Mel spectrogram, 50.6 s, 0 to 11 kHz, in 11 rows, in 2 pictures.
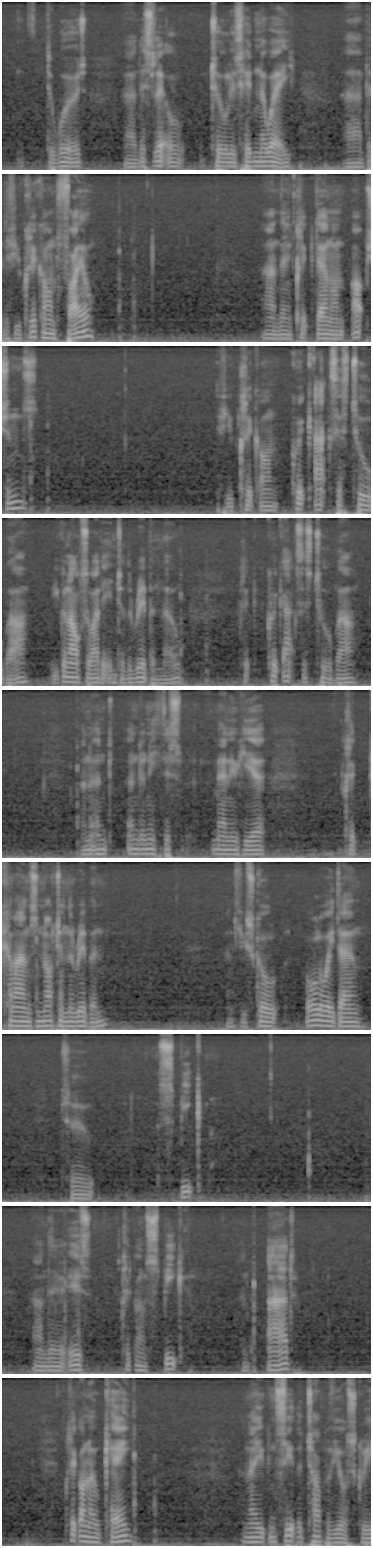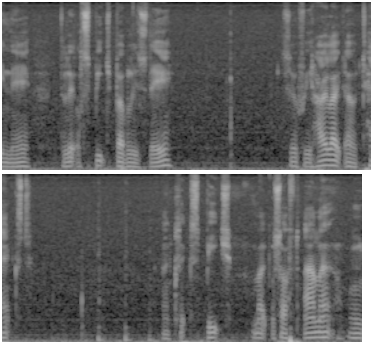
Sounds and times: Speech: 0.6 - 5.8, 7.8 - 9.7, 11.9 - 16.1, 16.8 - 18.3, 19.4 - 21.8, 22.7 - 24.4, 25.8 - 27.6, 28.4 - 28.9, 29.6 - 30.3, 32.7 - 36.0, 37.7 - 38.6, 39.9 - 43.7, 45.0 - 46.6, 48.1 - 50.6.

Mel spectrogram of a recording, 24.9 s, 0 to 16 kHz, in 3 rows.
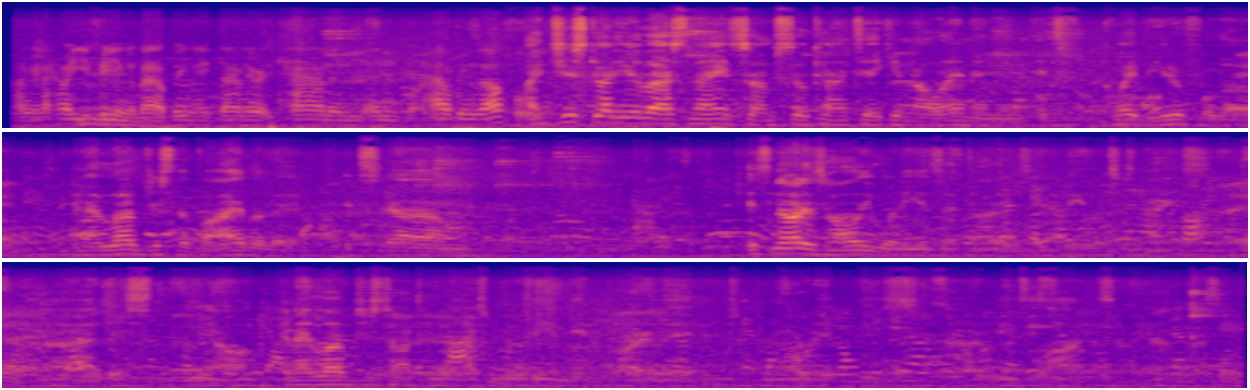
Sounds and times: Speech: 0.1 - 11.5, 13.1 - 24.9.

